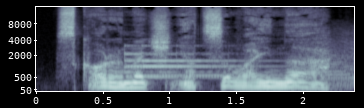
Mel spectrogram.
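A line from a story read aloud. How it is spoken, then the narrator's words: Hissing whisper. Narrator (Russian): Свистящим шепотом ответил шпион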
